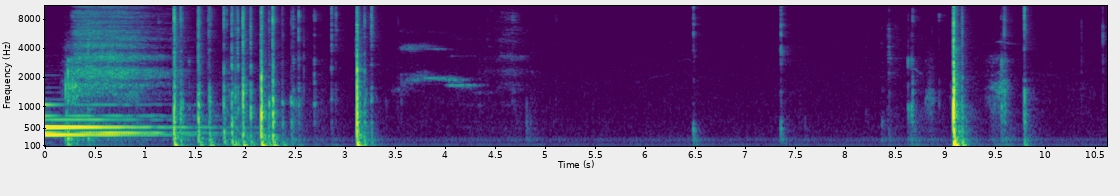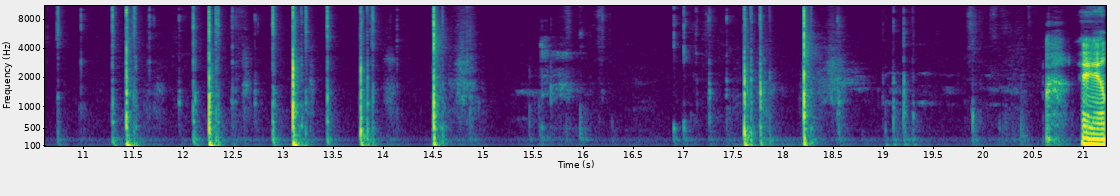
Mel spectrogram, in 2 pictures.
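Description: Keyboard typing on a computer, heard as scattered bursts of sharp clicks and key taps spread through the stretch with pauses between, fairly close, with a little talk near the start.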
